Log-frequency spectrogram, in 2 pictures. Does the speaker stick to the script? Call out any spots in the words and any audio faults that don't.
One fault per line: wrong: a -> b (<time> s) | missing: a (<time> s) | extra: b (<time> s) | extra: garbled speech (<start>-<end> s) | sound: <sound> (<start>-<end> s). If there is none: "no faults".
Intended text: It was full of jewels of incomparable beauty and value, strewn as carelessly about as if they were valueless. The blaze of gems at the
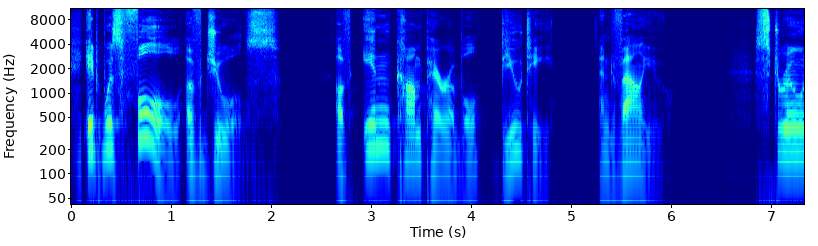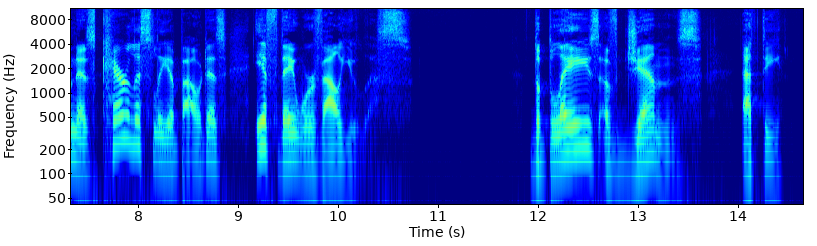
no faults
